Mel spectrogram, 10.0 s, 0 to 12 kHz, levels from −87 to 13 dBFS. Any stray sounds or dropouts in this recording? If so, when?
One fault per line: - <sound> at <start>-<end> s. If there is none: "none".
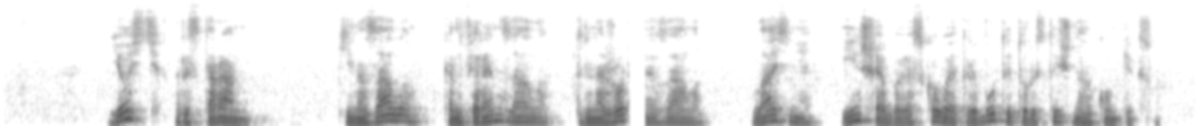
- dropout at 5.2-5.4 s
